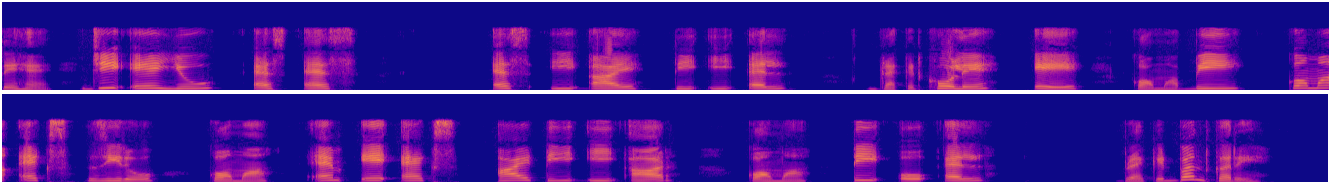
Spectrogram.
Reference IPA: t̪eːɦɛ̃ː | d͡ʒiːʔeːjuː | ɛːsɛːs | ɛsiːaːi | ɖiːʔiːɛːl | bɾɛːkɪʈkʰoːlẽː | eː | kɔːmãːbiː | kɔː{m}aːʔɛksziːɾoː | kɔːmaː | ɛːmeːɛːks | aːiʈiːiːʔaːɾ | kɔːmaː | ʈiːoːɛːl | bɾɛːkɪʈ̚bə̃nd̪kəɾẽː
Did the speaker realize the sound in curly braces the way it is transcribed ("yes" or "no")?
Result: yes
